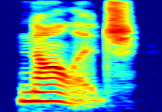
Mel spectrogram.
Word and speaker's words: knowledge: Third word, knowledge. The silent letter is K.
